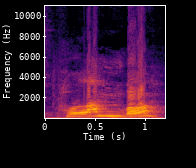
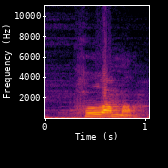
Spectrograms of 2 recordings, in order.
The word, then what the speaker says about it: plumber: this one singer again we call this plumb bar most of the time but this says you don't need to pronounce be both in American and British English so that should be sounding plumber no b/c don't get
